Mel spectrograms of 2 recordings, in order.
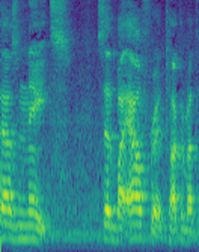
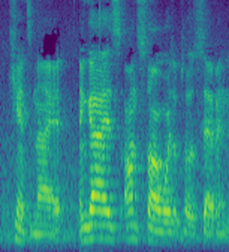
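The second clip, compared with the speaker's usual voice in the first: normal talking voice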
